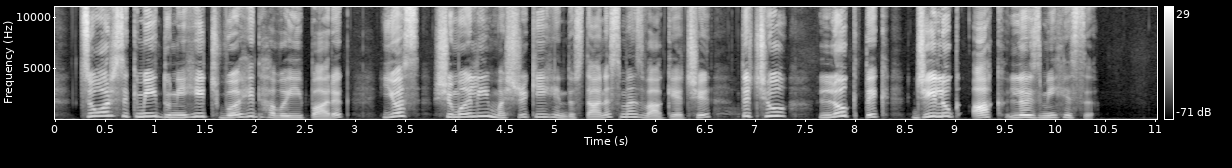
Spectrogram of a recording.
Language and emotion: Kashmiri, neutral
